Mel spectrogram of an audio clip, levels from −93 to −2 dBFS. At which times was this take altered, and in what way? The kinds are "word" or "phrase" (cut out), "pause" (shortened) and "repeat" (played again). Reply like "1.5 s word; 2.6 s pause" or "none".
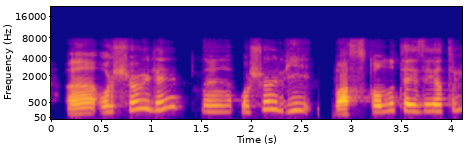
2.3 s word; 2.6 s pause

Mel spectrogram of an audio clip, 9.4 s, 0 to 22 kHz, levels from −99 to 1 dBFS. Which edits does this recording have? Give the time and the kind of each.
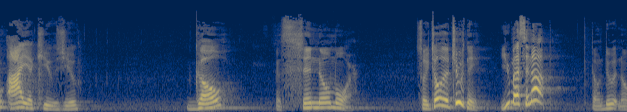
7.0 s word

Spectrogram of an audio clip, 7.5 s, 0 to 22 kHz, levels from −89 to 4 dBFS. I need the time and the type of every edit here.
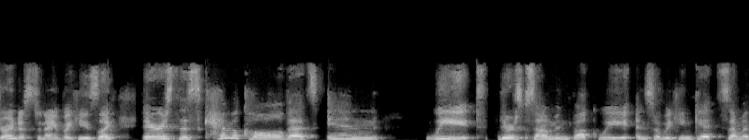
1.3 s pause; 4.9 s word; 5.3 s word

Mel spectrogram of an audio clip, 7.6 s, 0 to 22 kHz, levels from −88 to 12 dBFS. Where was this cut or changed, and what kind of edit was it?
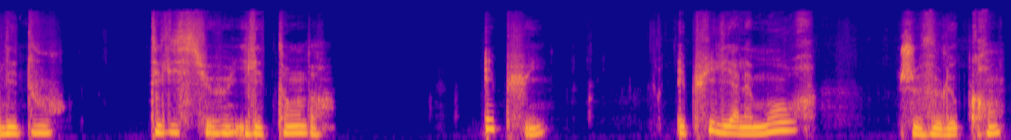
none

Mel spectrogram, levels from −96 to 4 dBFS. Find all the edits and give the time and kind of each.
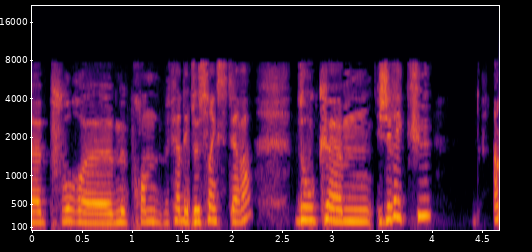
1.6 s word; 3.6 s word

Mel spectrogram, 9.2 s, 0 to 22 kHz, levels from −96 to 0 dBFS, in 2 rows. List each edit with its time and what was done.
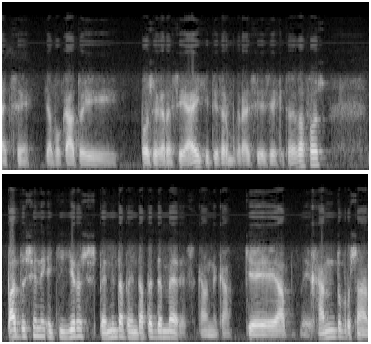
5.1 s word; 7.5 s pause

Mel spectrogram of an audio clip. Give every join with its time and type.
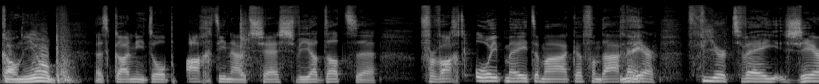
none

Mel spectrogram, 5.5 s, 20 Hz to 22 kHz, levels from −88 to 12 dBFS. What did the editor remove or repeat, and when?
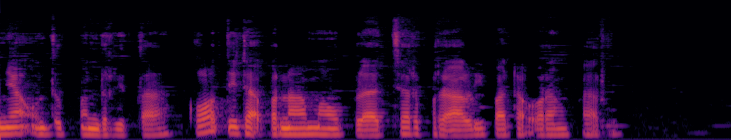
1.4 s pause

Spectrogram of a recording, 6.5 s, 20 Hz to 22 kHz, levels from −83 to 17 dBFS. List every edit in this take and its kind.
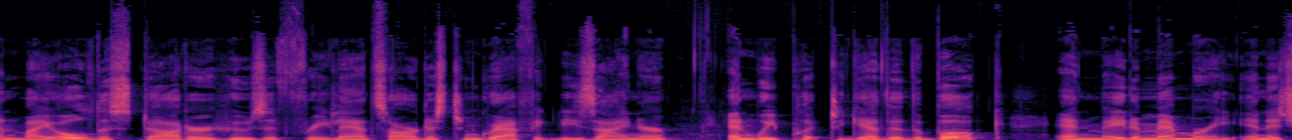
none

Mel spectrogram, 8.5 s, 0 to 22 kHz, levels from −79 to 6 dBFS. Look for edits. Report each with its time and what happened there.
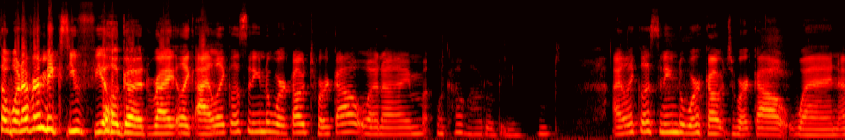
4.3 s pause

